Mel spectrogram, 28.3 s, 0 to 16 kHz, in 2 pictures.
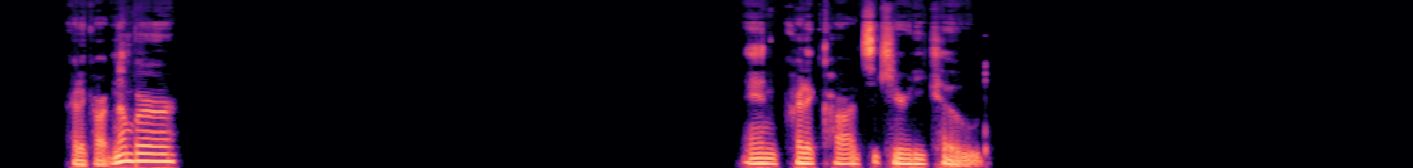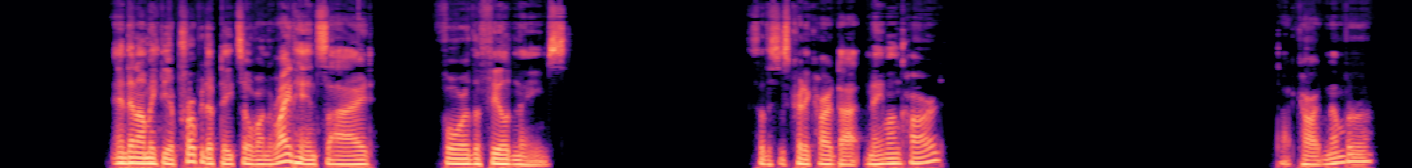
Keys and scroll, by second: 11.1 super+s.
